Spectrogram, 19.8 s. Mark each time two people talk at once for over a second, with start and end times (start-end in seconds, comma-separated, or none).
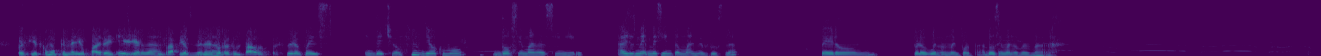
1.7-3.3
